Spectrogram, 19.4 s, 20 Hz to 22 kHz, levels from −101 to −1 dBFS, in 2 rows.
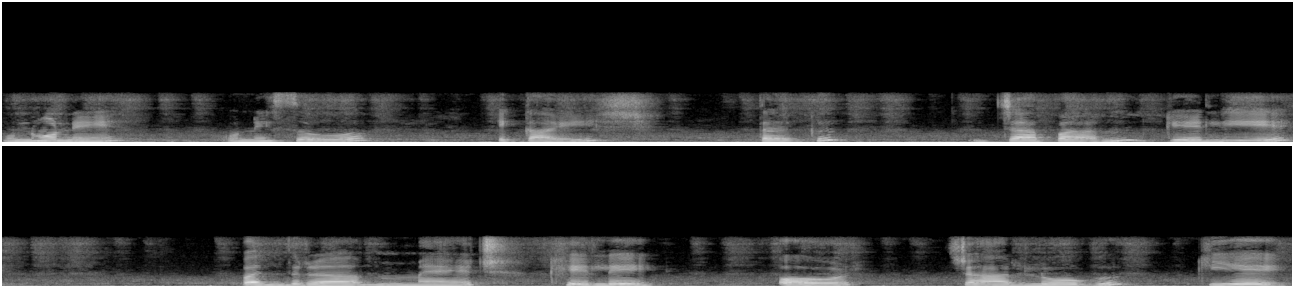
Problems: constant background noise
